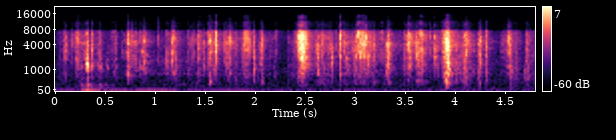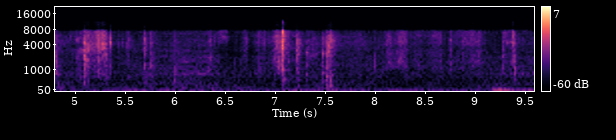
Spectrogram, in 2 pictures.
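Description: Foil wrapper of a Pokémon trading-card booster pack crinkling and tearing as it is opened, in quick crackles for about the first five seconds. Then it goes quieter, with a couple of light clicks as the cards are handled.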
